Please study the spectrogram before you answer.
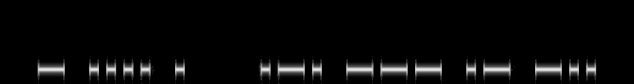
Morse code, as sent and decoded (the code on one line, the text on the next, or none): - .... / .-. --- .- -..
THE ROAD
